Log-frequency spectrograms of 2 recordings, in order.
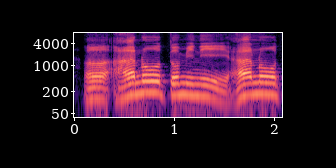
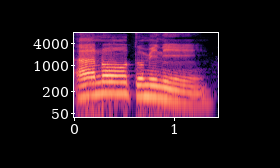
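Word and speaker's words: anno Domini: AD는 무엇이냐면 라틴어로 아노 도미니 따라합시다. 아노 도미니. 이 아노 도미니라는 말이 뭐냐면은, 아노라는 말이 해, 년이라는 말입니다. 이게 발음을 잘해야 돼요.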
